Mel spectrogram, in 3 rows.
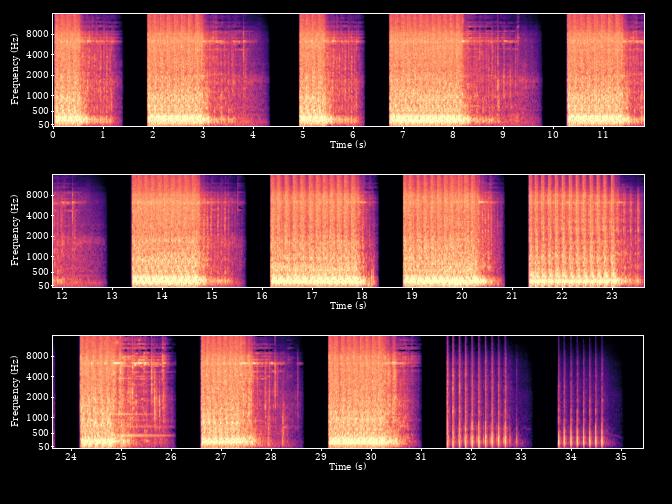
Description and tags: Various gunfire sounds of a vehicle-mounted 50 Cal. Machine Gun.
